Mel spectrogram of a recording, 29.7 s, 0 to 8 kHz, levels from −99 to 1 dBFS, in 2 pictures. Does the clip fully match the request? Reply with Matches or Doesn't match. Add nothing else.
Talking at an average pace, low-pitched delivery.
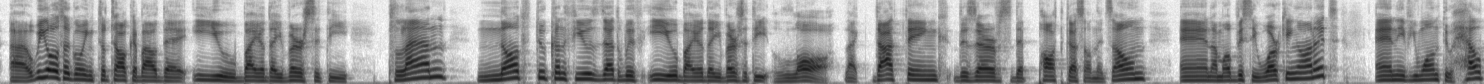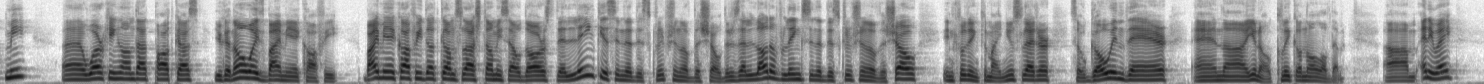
Doesn't match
